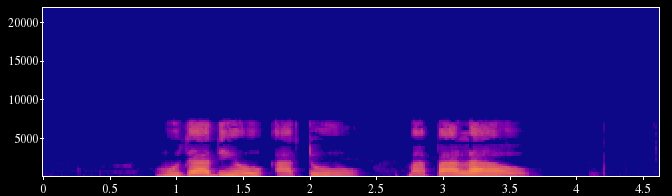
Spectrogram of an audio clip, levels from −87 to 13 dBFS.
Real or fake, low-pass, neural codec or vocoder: real; 7.2 kHz; none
